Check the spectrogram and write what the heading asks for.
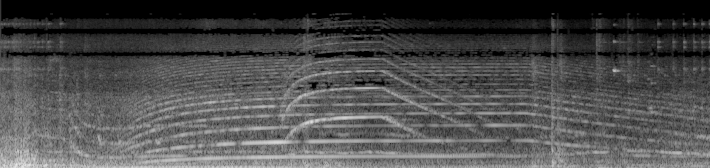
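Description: Siren-like wailing sound effect inside a dark fairground ride: one wail rises about two seconds in and holds, a second, higher one rises about four seconds in, and both slide back down and fade by about eight seconds, over a steady low rumble.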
